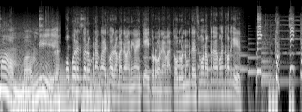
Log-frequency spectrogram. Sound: italian gibberish

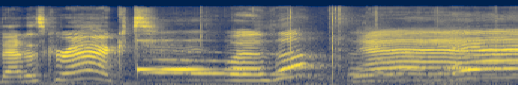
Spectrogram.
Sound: ding

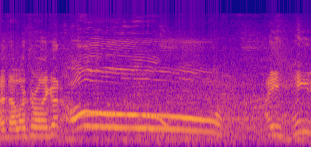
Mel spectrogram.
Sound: both groan

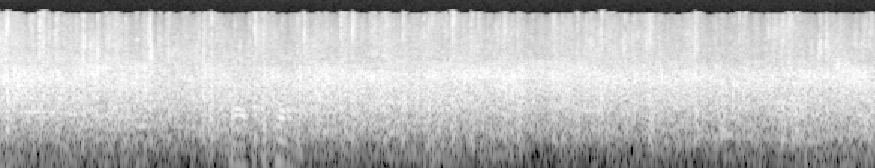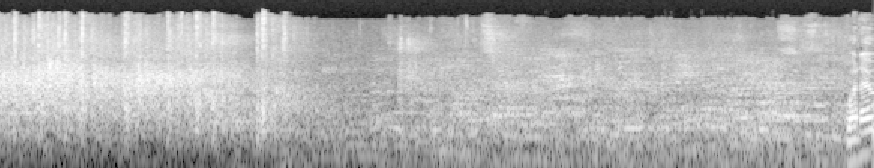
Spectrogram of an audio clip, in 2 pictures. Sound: applause

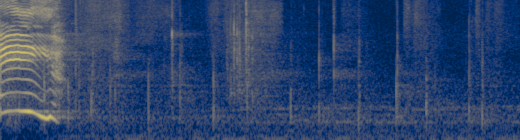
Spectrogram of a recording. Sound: kids footsteps

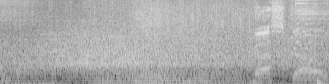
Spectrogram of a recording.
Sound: crowd cheers

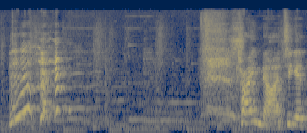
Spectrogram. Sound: laughs

